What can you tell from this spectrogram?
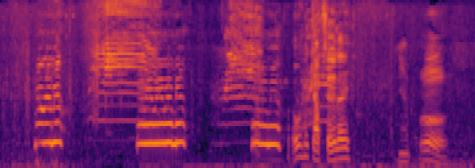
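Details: Orange cat at Phu Makhuea giving a series of meows, several steady nasal tones and some shorter wavering ones, spaced irregularly over about seven seconds, with people talking in the background.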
